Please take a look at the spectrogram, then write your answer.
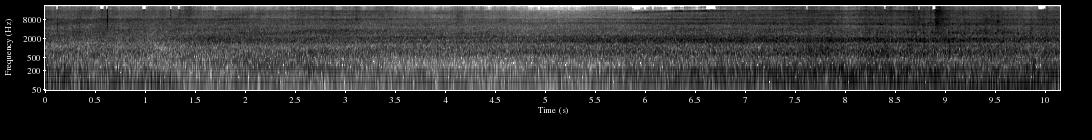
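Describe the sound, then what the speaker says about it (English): A big truck passing at the Skeoch roundabout in Stirling, Scotland, its deep engine roar and road noise building steadily and growing louder toward the end, with wind buffeting the microphone. "There's a big truck coming"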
